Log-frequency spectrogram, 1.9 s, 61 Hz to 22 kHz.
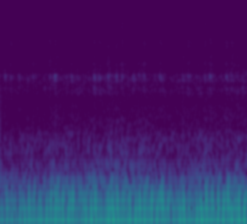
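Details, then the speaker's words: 1983 Chevy Silverado V8 after hitting a deer, cold idle through loud mufflers: deep, steady burble with even pulses and no knock or rattle; the vibration and rattle only appear once warm. "it it doesn't start the vibration thing until it warms up it's kind of weird"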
